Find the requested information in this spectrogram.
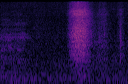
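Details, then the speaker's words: Sleeping dog snoring loudly and woofing in its sleep in the background: one brief, noisy snorting breath over low room hum. "I don't know if you guys can hear it but our dog is snoring really loudly in the background and woofing in his sleep barking yeah doesn't bark any other time really"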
